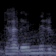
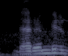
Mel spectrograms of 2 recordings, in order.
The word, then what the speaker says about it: Dharambir: Let me spell it: Dharamir, DHARAMBIR. It's not V, it's B for Bombay. Dharamir.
